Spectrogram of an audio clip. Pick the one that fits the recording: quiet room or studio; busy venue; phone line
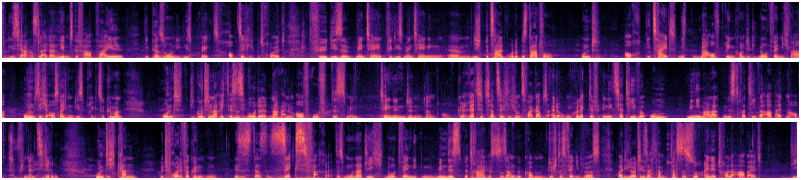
busy venue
